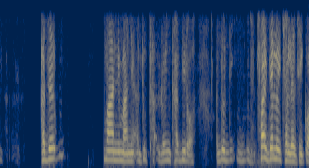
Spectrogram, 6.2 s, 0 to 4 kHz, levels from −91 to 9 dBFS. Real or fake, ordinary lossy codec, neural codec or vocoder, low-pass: real; none; none; 3.6 kHz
